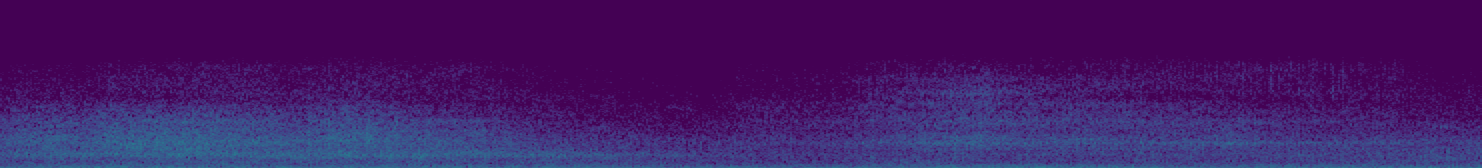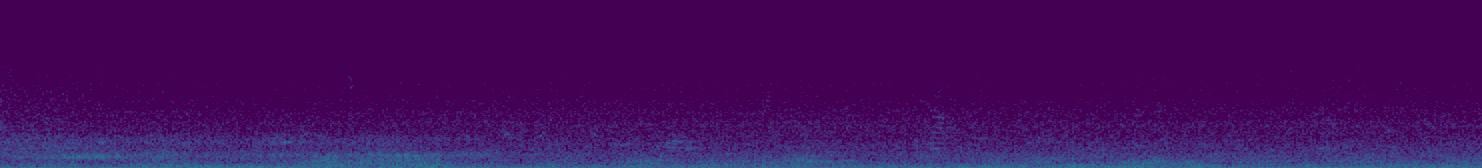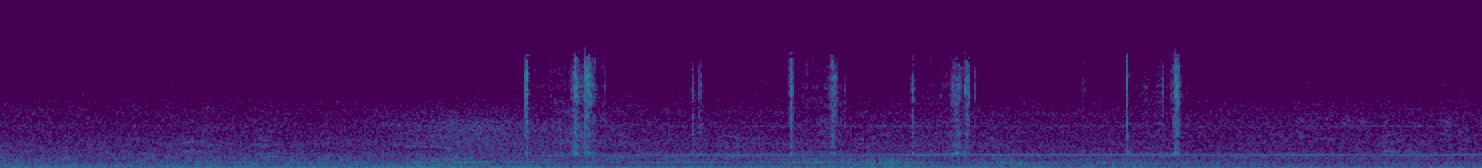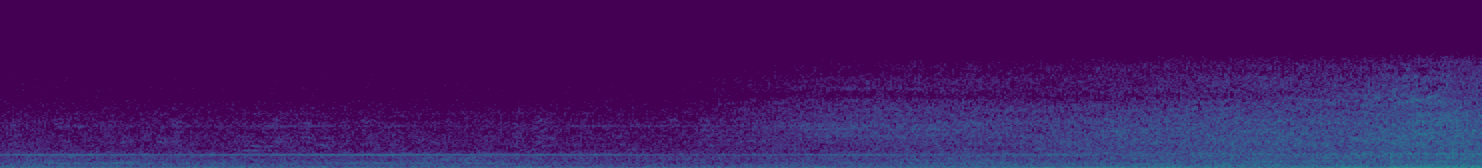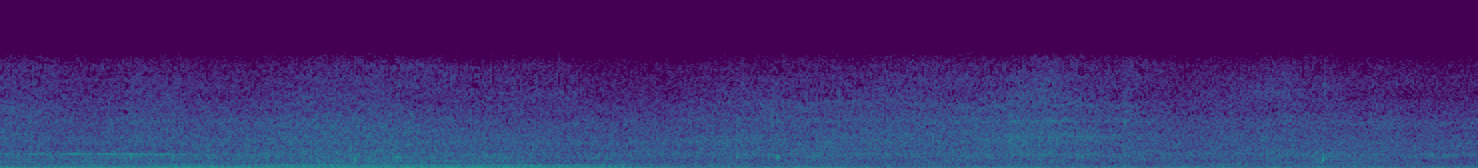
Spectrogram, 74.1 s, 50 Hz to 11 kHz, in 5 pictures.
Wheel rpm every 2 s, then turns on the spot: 0, 0, 0, 0, 0, 0, 0, 0, 0, 0, 0, 0, 0, 0, 0, 0, 0, 10, 0, 0, 0, 0, 0, 0, 0, 0, 0, 0, 0, 0, 0, 0, 0, 0, 0, 0, 0.
none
